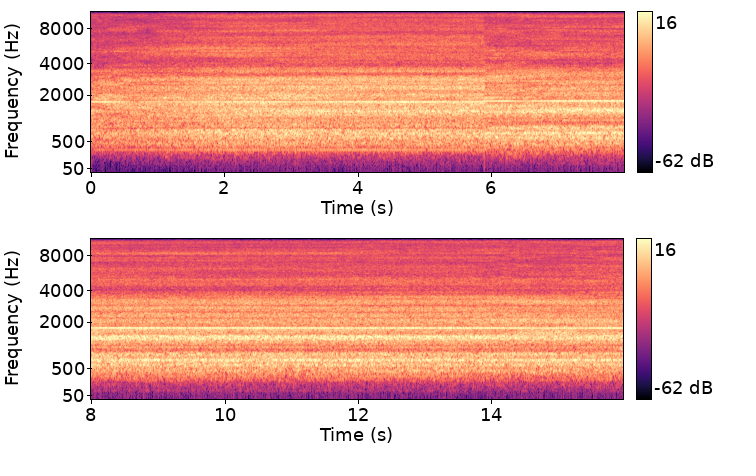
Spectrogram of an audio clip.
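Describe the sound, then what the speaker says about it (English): A hot air blower runs steadily for the whole stretch, a continuous close hiss and whoosh used to heat a Bakelite capacitor block from a Philco radio during a rebuild. "But you're going to want to heat that Bakelite block up around so you can get it hot, so it'll turn loose from the Bakelite block so it don't stick."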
